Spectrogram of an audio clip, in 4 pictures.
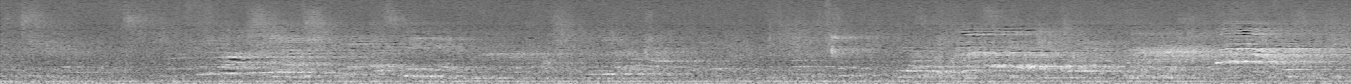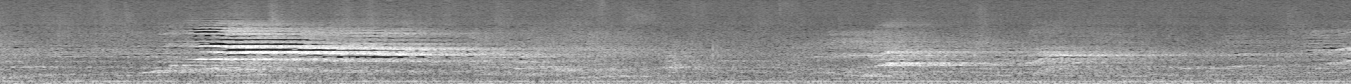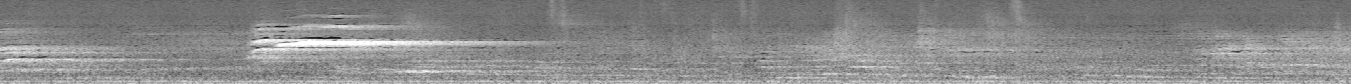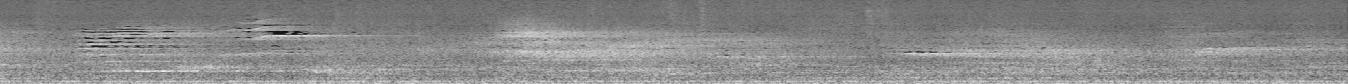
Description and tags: Museum Gallery, Children in Other Room
airy, ambience, art, chatter, children, echo, gallery, museum, people, room, tone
